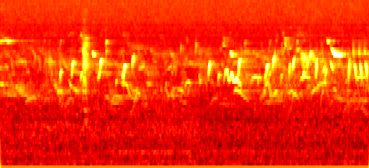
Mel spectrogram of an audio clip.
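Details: Rapid twittering song of a European goldfinch alongside other birds: busy clusters of high, jangling, slurred notes that swell toward the end, over a steady low background hum.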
